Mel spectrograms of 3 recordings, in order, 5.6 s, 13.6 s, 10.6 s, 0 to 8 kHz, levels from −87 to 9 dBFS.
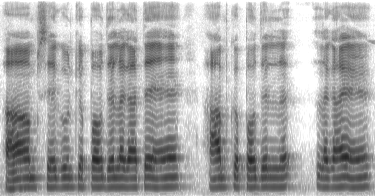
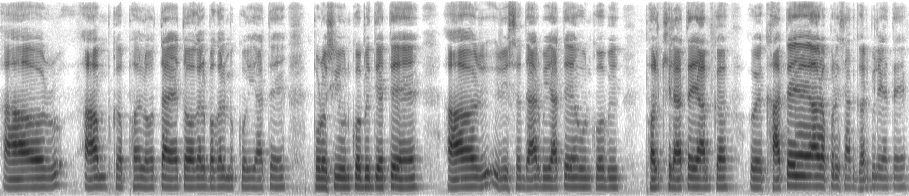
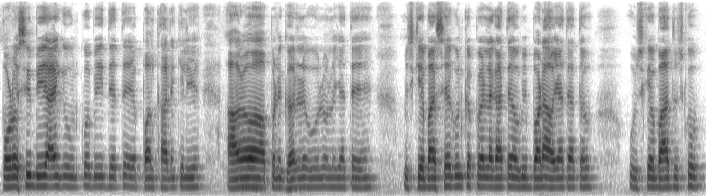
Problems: constant background noise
